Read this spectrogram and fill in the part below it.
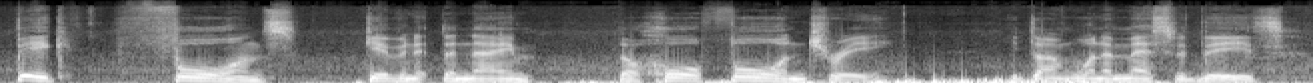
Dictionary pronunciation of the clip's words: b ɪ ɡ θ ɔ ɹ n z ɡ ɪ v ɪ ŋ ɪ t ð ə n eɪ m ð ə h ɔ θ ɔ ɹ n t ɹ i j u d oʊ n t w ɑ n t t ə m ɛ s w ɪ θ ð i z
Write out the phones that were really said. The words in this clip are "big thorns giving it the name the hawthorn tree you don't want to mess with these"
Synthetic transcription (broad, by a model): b ɪ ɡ f ɔ n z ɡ ɪ v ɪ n ɪ t ð ə n eɪ m ð ə h ɔ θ ɔ n t ɹ i j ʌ d oʊ n t w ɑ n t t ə m ɛ s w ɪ ð i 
